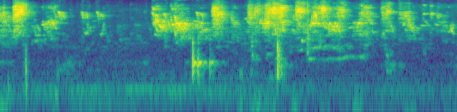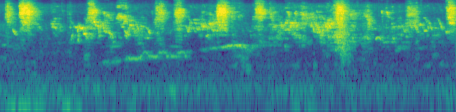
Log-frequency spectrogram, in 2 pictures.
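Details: Chicks calling while they eat: piercing high peeps pour out nearly nonstop, and a few clearer, longer whistled notes in the middle stand out from the flock.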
